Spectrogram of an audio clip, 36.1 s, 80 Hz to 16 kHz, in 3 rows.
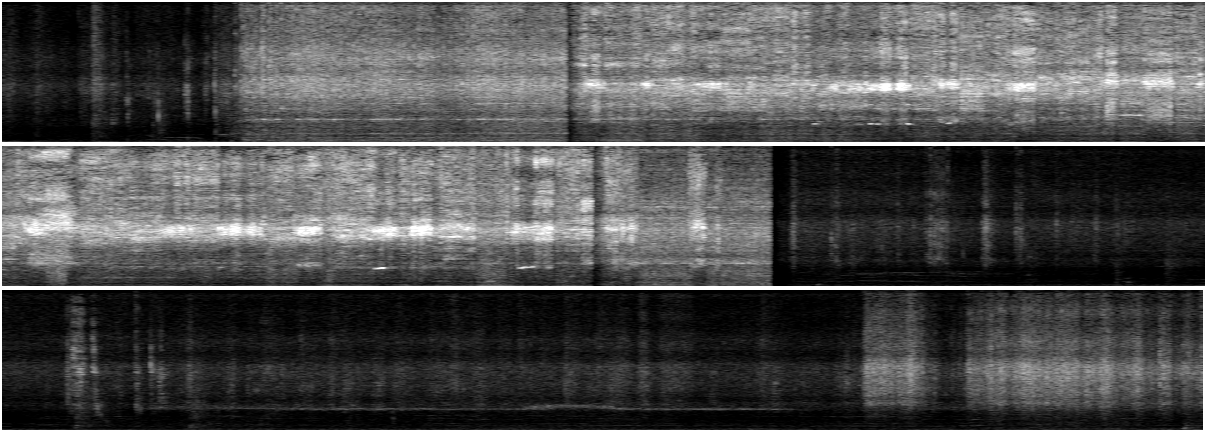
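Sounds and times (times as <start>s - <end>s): small motor running: 2.2s - 19.7s.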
